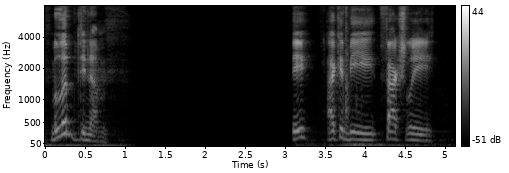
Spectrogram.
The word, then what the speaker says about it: Molybdenum: Okay, now I can pronounce it correctly. Molybdenum.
